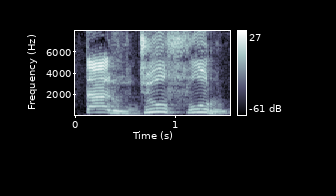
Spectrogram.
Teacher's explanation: حروف لین جو ہے اگر ہم یو پڑھیں تو وہ مجہول ہو جائے گا، تو ہم اس کو مجہول نہیں کریں گے بلکہ معروف طریقے سے کس طرح سے پڑھیں گے، یوم را پر ہے، را ساکن سے پہلے زبر ہے، ترجفر جیم اور فا حرکات جلدی پڑھی جائیں گی، فا کو را سے ملائیں گے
